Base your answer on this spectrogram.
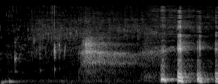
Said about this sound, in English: I'll just take a sip of water. A little seltzer water.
